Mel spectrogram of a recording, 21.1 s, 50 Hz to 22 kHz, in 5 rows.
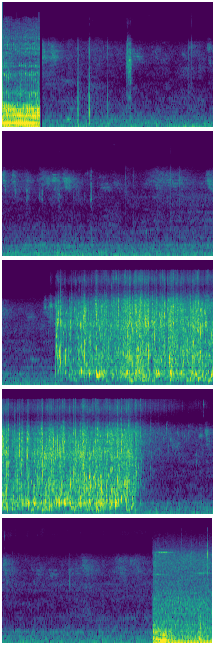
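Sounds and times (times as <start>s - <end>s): water splashing in a plastic tub: 9.5s - 16.7s.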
